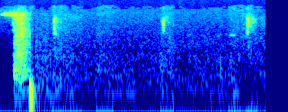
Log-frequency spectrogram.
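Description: Near silence with a few faint clicks from a computer's controls: one with a soft knock just after the start, then two more, the last near the end.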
